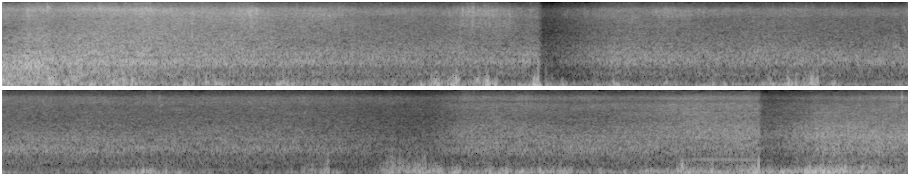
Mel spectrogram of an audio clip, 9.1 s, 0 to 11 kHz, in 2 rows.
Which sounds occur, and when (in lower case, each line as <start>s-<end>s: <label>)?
0.0s-6.4s: car passing by
0.0s-9.0s: wind
0.2s-0.6s: wind noise (microphone)
0.8s-4.2s: wind noise (microphone)
4.4s-4.6s: bird vocalization
5.0s-5.5s: wind noise (microphone)
5.9s-6.2s: wind noise (microphone)
6.3s-9.0s: wind noise (microphone)
6.6s-9.0s: car passing by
